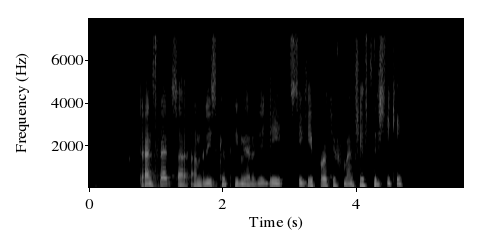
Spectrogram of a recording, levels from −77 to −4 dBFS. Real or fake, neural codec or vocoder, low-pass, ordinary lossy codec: fake; codec, 16 kHz, 1 kbps, X-Codec, HuBERT features, trained on general audio; 7.2 kHz; MP3, 64 kbps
